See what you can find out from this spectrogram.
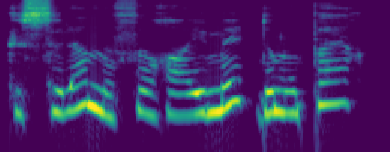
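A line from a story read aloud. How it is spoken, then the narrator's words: Slightly timid. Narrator (French): dit Daniel, un peu timidement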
